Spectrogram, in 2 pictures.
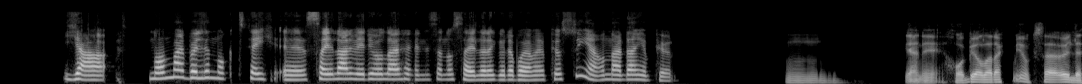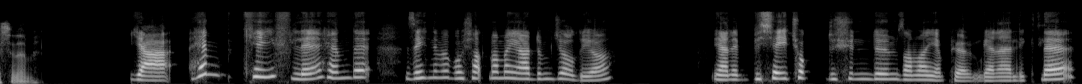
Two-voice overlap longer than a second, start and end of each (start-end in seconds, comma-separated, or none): none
